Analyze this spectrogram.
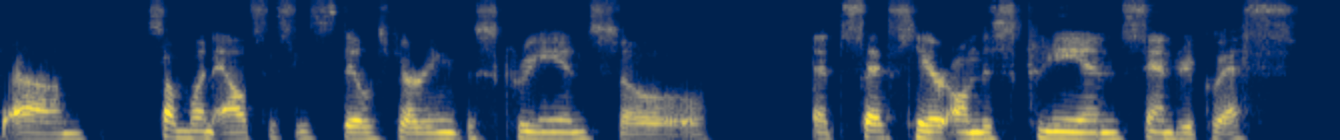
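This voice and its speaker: In a quiet background, a woman with a Filipino accent speaks at a very slow pace, her very deep, low pitch held in a monotone, flat intonation. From Philippines. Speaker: educator. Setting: video call.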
